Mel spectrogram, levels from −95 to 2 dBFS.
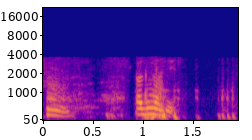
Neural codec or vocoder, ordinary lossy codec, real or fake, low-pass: none; none; real; 3.6 kHz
